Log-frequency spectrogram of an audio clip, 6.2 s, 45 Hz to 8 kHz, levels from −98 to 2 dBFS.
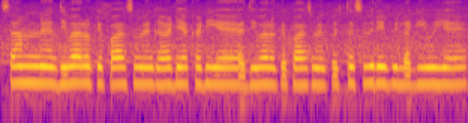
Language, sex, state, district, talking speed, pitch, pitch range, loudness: Hindi, female, Rajasthan, Bikaner, 175 wpm, 235 Hz, 230-240 Hz, -14 LUFS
